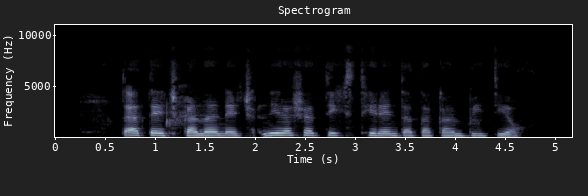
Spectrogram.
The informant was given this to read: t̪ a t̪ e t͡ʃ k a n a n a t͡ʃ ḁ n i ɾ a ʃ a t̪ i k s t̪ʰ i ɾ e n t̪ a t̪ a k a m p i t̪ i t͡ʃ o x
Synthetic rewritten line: t̪ a t̪ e t͡ʃ k a n a n e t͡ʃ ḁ n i ɾ a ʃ a t̪ i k s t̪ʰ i ɾ e n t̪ a t̪ a k a m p i t̪ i o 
